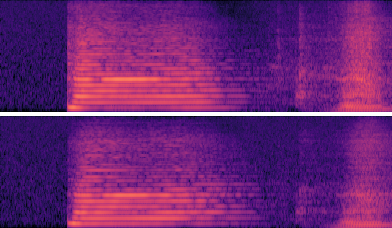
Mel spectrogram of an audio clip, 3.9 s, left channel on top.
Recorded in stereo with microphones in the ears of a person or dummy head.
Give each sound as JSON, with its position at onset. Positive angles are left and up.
{"t": 0.7, "sound": "a door slam", "side_deg": 50, "distance_m": 0.8}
